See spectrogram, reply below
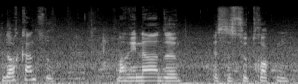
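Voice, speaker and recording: A man's voice: on the high side, fairly even intonation, normal speed. A young man hosting a casual street food vlog, talking with his mouth full while chewing, slangy and playful, outdoors on a busy city street. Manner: slangy, playful, talks straight to viewers. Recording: loud traffic noise outdoors. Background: loud street traffic.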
